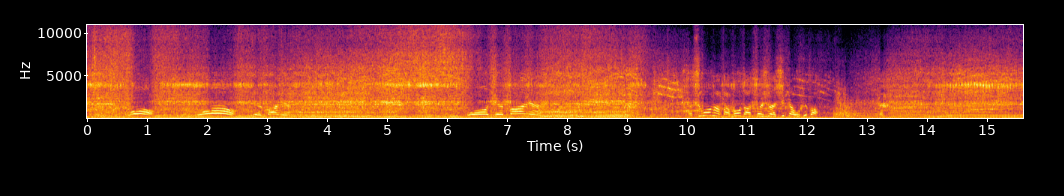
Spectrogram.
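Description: Water and mud splash loudly against the bike.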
